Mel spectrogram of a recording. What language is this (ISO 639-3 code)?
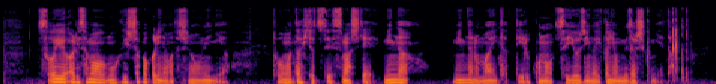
jpn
